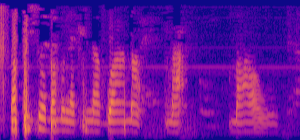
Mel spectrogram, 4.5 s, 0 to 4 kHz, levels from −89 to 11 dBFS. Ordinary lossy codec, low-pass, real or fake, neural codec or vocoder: MP3, 16 kbps; 3.6 kHz; real; none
